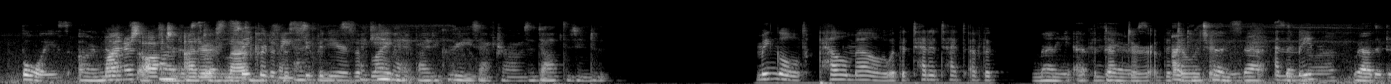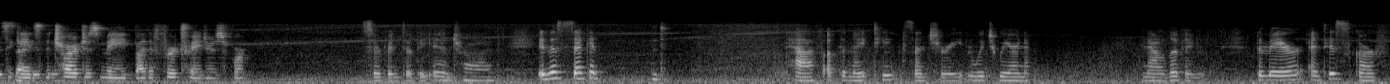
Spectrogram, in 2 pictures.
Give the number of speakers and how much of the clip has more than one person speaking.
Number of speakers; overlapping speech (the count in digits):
4, about 29%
